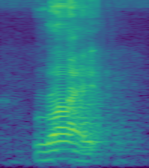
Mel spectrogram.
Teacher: the tip of the tongue, it sort of touches behind the upper gum of the upper jaw, and it's not sort of released. It stays there. It hits there like that. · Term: held T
